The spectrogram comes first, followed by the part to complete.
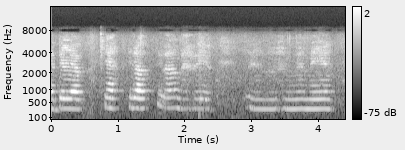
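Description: A young girl singing on her own, with no backing music, holding long drawn-out notes with short sung syllables in between.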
